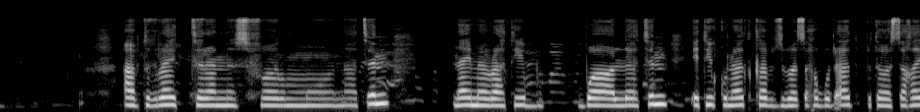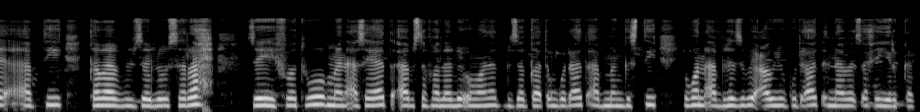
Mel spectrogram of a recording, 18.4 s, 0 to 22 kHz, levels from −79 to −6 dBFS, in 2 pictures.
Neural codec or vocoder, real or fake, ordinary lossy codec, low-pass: none; real; Opus, 64 kbps; 10.8 kHz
